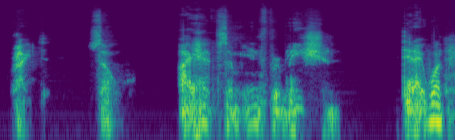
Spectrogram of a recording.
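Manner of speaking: whisper-like voice. A player speaks in character at the game table, whispery voice. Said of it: "I sound like I'm whispering, but I'm actually screaming".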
